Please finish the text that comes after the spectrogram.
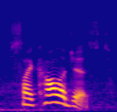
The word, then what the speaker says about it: psychologist: Nem sempre as consoantes que iniciam uma palavra serão pronunciadas. Vamos tentar repetir 3 vezes as palavras a seguir. No, no, no. Hour, hour, hour. Psychologist, psychologist, psychologist.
